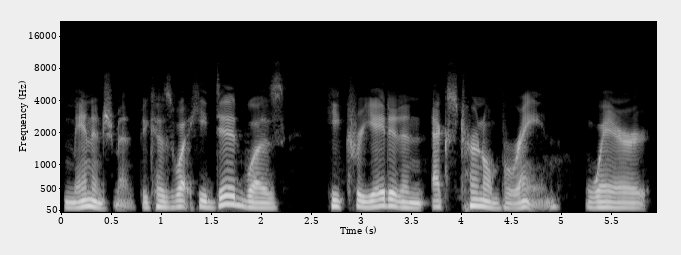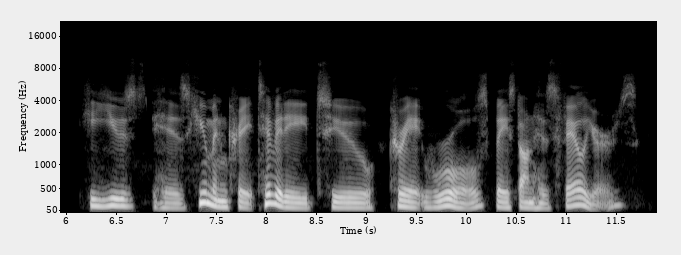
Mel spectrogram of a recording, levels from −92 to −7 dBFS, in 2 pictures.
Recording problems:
muffled; very; fading above 2 kHz

